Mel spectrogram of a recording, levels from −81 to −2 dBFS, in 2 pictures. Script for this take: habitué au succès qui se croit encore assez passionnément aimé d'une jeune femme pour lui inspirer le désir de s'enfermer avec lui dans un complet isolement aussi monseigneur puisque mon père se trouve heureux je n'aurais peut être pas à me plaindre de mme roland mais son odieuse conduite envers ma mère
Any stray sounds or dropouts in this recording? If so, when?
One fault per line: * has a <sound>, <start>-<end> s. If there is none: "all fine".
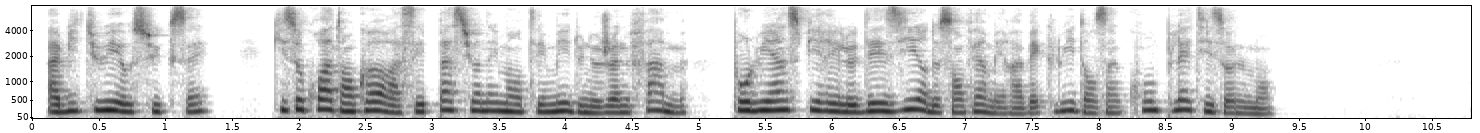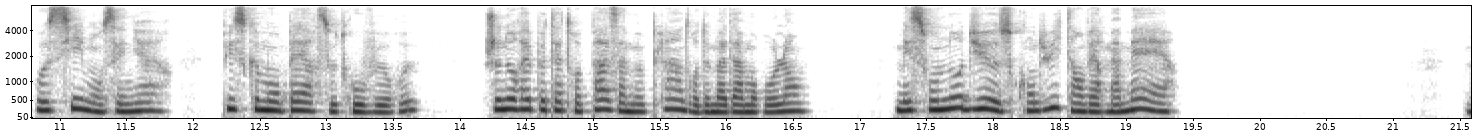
all fine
